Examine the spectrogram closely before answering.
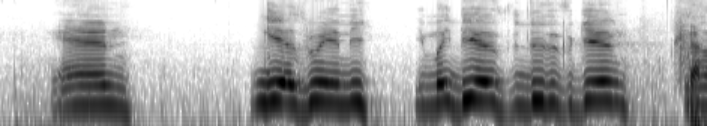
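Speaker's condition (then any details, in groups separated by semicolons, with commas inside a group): Spastic quadriplegia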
